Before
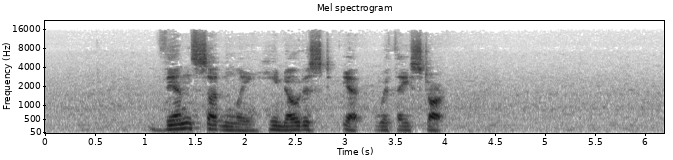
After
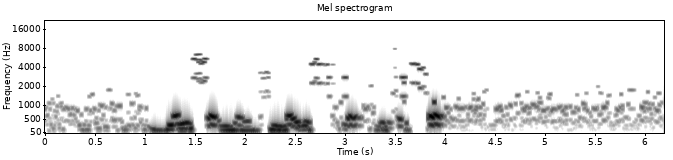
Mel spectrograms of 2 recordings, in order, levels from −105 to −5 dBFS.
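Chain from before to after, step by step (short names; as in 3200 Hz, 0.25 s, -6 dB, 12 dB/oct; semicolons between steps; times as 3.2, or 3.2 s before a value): loudest bins only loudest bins 2; high-pass sweep 130 Hz -> 880 Hz, 3.29–4.18; harmoniser -12 st -15 dB; gain +5.5 dB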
